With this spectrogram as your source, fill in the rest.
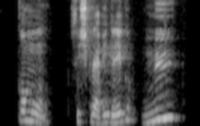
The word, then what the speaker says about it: mu: se escreve em grego, mu. Não é mi, tá, gente? É um som. Também é muito difícil reproduzir isso aqui numa frase, assim, fazendo uma leitura rápida. Mas devagarzinho nós temos mu, mu, mu.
